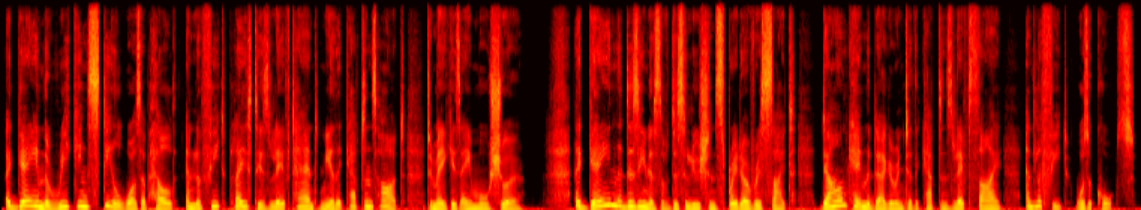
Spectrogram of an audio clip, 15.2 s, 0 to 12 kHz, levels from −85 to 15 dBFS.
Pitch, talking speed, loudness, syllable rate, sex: 200 Hz, 175 wpm, -19 LUFS, 4.9 syllables/s, female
